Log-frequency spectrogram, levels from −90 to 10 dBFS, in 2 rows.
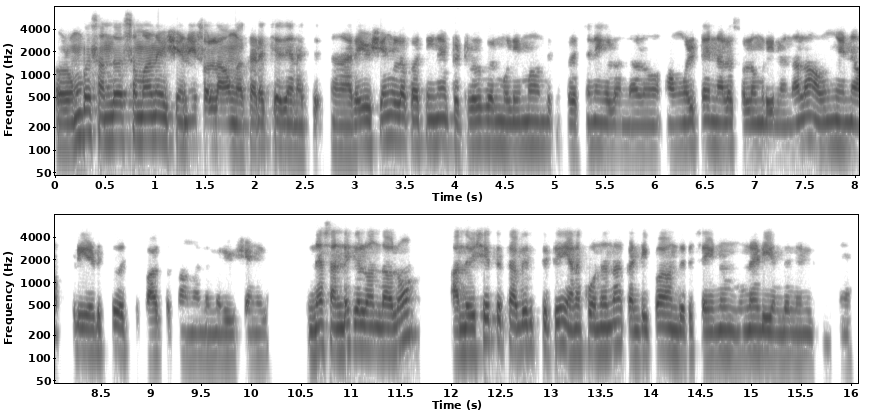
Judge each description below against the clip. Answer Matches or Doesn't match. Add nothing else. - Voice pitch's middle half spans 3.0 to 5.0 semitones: Doesn't match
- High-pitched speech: Doesn't match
